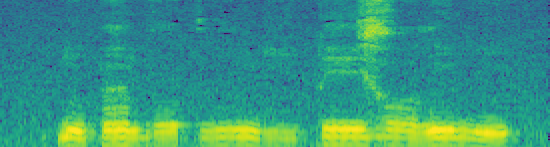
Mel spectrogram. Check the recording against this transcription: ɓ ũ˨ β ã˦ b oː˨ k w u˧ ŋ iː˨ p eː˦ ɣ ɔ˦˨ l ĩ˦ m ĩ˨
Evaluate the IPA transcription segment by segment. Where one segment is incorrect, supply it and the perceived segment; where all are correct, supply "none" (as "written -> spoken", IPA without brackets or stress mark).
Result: β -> p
